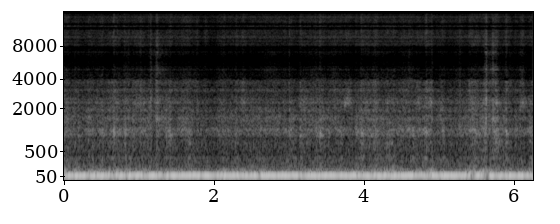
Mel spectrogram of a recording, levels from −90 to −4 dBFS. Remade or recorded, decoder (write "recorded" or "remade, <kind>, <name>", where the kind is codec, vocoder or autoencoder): remade, autoencoder, DAC-VAE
